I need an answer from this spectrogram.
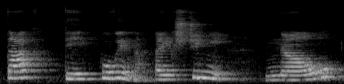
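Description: A woman's voice: a little high, a little mellow, far from the mic. Patient woman teacher in an echoey room. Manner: explains slowly, repeats English phrases for practice. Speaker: English teacher. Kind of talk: online language lesson.

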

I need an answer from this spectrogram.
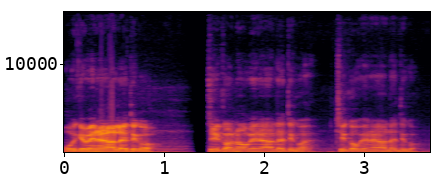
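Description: A man calling live football matches for his stream, excitable and quick to shout and laugh when goals go in. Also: fairly high pitch. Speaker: stream host reacting to football. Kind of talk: live football reaction commentary.

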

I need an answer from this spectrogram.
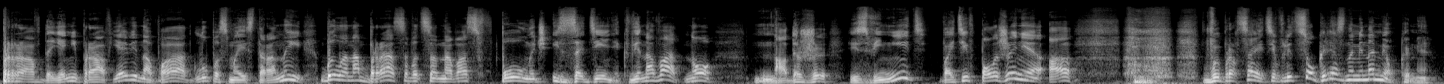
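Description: A man voicing an agitated, bitter middle-aged gentleman who complains in a raised, aggrieved voice. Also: mid-range voice, sing-song, moderate pace, breathy edge, pitched above the performer's own voice. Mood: indignant.

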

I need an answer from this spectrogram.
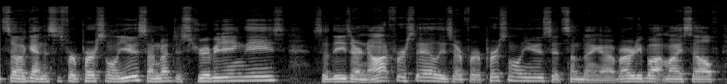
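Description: In a casual step-by-step computer tutorial, a man in his thirties walks through each click in a relaxed, plain manner. He hosts with a mid-range voice.

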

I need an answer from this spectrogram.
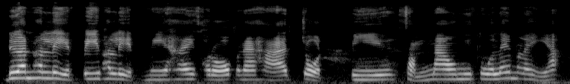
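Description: A woman's voice: on the high side, moderate pace, no echo. Chatty saleswoman with a raised voice. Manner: chatty, addresses viewers as elder sibling. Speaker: used car saleswoman. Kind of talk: sales walkaround presentation.

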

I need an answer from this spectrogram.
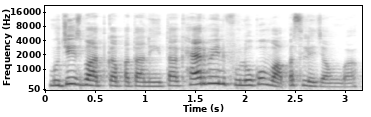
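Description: A woman's voice: a little high, lively intonation, brisk, lightly acted. A woman voicing Tinsu, a polite, cheerful boy visiting friends, in a storybook reading.

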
